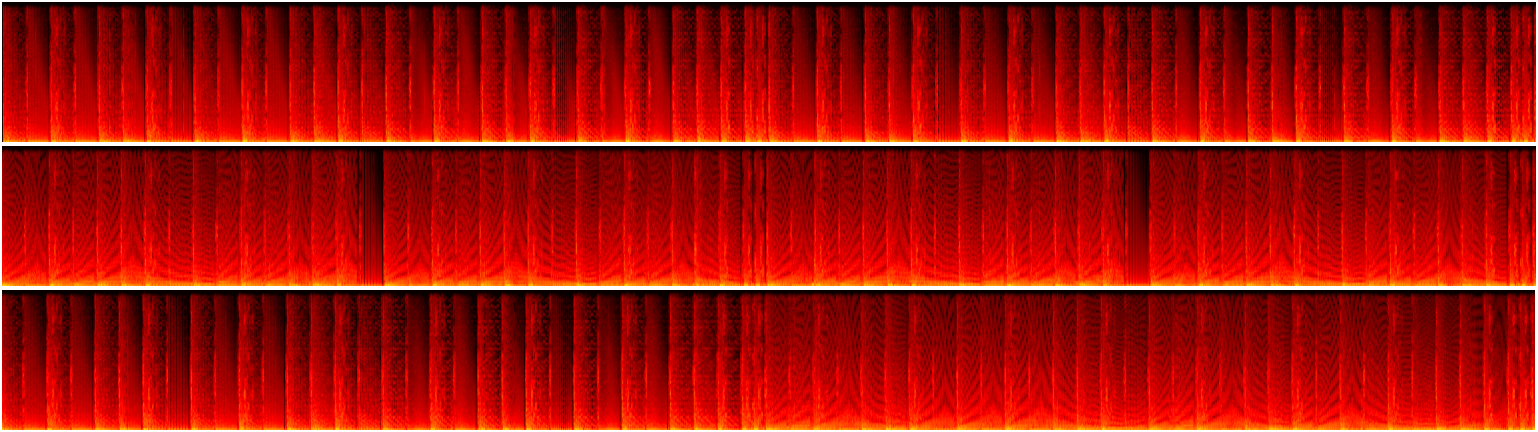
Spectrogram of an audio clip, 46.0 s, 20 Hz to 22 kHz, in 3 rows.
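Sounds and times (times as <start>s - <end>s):
MOS6581R3 SID chip music: 0.0s - 46.0s.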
